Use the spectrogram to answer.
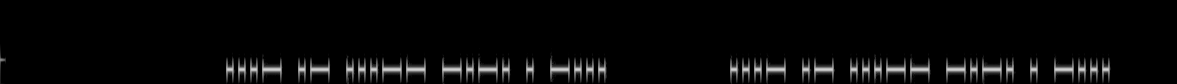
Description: Morse code, heard as a keyed tone, about 21 wpm, 700 Hz. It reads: VA3CEB VA3CEB
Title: DXCC-100 Call Signs - 6 Characters - Repeated 2x - 20wpm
